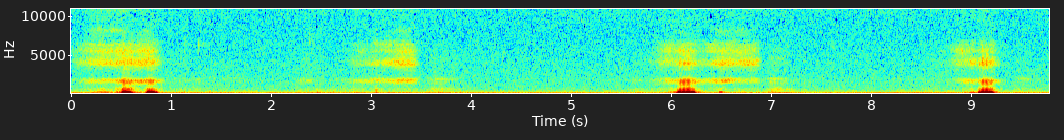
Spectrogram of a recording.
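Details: Corgi asleep and dreaming: short, low snorting snore bursts at irregular intervals with quiet room noise between; snoring during sleep.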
